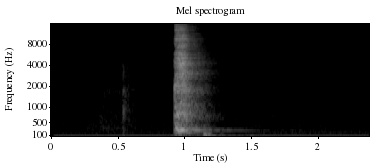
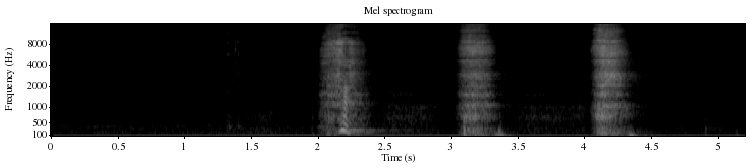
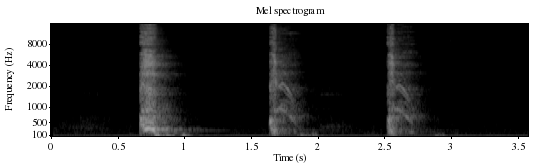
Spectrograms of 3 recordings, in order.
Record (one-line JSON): {"cough_length": "2.4 s", "cough_amplitude": 3659, "cough_signal_mean_std_ratio": 0.24, "exhalation_length": "5.2 s", "exhalation_amplitude": 1910, "exhalation_signal_mean_std_ratio": 0.38, "three_cough_length": "3.6 s", "three_cough_amplitude": 4279, "three_cough_signal_mean_std_ratio": 0.3, "survey_phase": "beta (2021-08-13 to 2022-03-07)", "age": "45-64", "gender": "Female", "wearing_mask": "No", "symptom_none": true, "smoker_status": "Ex-smoker", "respiratory_condition_asthma": false, "respiratory_condition_other": false, "recruitment_source": "REACT", "submission_delay": "1 day", "covid_test_result": "Negative", "covid_test_method": "RT-qPCR", "influenza_a_test_result": "Negative", "influenza_b_test_result": "Negative"}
